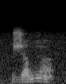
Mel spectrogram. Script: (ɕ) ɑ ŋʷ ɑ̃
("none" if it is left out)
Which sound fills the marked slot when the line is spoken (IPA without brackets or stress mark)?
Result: ʒ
